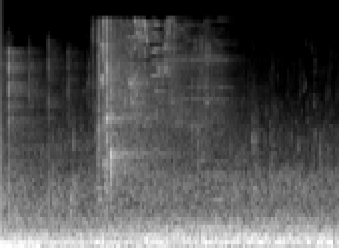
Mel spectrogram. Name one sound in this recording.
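A handheld device opens with a short electronic whoosh.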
